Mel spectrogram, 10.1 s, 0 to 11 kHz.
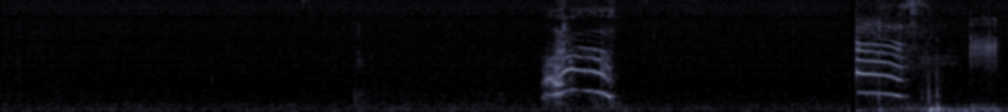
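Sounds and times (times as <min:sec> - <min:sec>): cat meowing: 0:05.4 - 0:06.2, 0:08.6 - 0:10.0.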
